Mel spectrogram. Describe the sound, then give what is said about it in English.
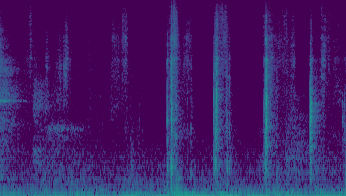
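Crisp riffling of an oracle card deck being shuffled, with several quick bursts of papery flutter in an uneven rhythm over a low background hum. “Yep, you can hear me shuffling.”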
